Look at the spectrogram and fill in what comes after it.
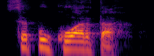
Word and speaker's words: Sepultura: Is it pronounced Sepulquarta? – Sepulquarta. – Quarta. Okay. Yeah, that's my Australian.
